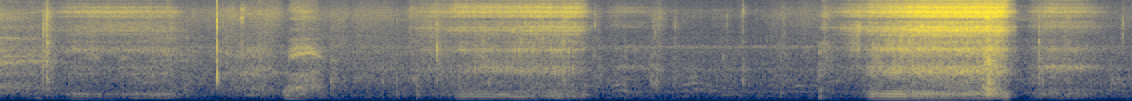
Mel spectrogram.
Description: Best Friend Snoring Before the UFC Pay Per View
